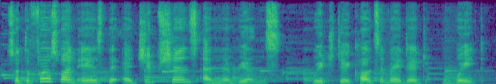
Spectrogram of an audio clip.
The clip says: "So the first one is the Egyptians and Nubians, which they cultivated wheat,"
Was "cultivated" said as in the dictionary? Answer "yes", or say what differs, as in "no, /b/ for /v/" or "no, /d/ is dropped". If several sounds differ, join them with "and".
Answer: yes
